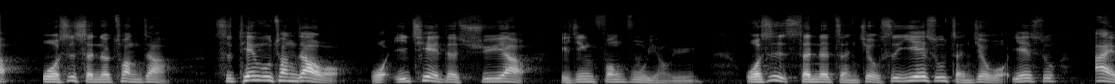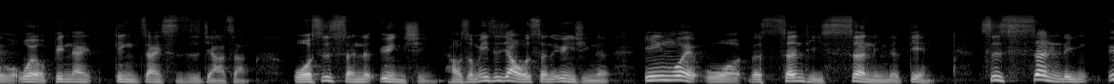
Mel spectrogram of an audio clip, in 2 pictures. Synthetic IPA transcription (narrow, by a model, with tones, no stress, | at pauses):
wɔ˨˩ʂɻ̩˥˩ʂə˧˦nd̪ə˨ʈ͡ʂʰwɑ˥˧ŋt͡sɑ˥˨ʊ | ʂɻ̩˥˨t̪ʰjɛ˥nfu˥˧ʈ͡ʂʰwɑ˥˧ŋt͡sɑ˥˩ʊwɔ˨˩ | wɔ˨˩ʔi˧˦t͡ɕʰjɛ˥˩d̪ə˨ɕy˦jɑ˥˩ʊ | i˨˩t͡ɕi˦˥ŋfɤ˦ŋfu˥˩jo˨˩ʊy˧˥˦ | wɔ˨˩ʂ̬ɻ̩˥˩ʂə˧˦nd̪ə˨ʈ͡ʂə˨˩ŋt͡ɕjo˥˩ʊʂɻ̩˥˩jɛ˦su˦ʈ͡ʂə˨nt͡ɕjo˥˩ʊwɔ̰˨˩jɛ˦su˦ | a˥˩ɪwɔ̰˨˩wɔ˧˩ɪwɔ˨˩pi˥˧ŋna˥˧ɪt̪i˥˧ŋt͡sa˥˩ɪʂɻ̩˧˥t͡sɹ̩˥˧t͡ɕja˥ʂɑ̰˥˨˩ŋ | wɔ˨˩ʂɻ̩˥˩ʂə˧˦nd̪ə˨ʔy˥˨˩nɕi˨˧˦ŋxɑ˨˩˦ʊʂ̬ə˨˩mə˦i˥˧s̬̩˧t͡ɕjɑ˥˩wɔ˨˩ʂɻ̩˥˩ʂə˧˦nd̪ə˧y˥˩nɕi˧˦ŋnə˧ | i˦nwe˥˩ɪwɔ˨˩d̪ə˦ʂə˦˥nt̪ʰi˨˩ʂə˥˨nli˨˦nd̪ə˨t̪jɛ˥˩n | ʂɻ̩˥˨ʂə˥˨nli˧˥ŋ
